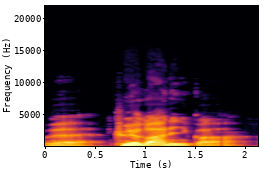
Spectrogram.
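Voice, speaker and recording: A man's voice: on the high side, big pitch swings, slow pace, gravelly, dull audio. A male pastor preaching a sermon emphatically, breaking in with rhetorical tag questions and anecdotes. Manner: emphatic, frequent rhetorical "eh?" tags; tells jokes and anecdotes.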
